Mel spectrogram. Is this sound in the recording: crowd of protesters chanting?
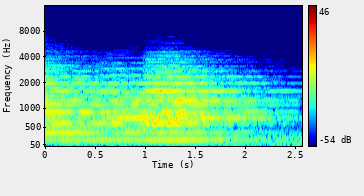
no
